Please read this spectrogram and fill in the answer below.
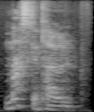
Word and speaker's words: mascarpone: Mascarpone. Type As of in the cheese. cheese. Mascarpone. Mascarpone. That's not how you pronounce it.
